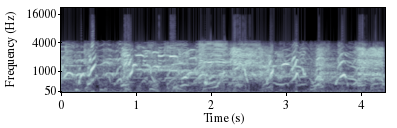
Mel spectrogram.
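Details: Team of ten sled dogs being hooked up for a training run in October 2010; many dogs bark, yip and whine at once in an excited, overlapping chorus of rising and falling calls, continuous throughout.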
